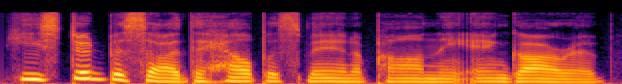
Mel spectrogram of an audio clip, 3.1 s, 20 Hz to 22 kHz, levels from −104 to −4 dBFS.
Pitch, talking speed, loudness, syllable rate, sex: 175 Hz, 175 wpm, -17 LUFS, 5.0 syllables/s, female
